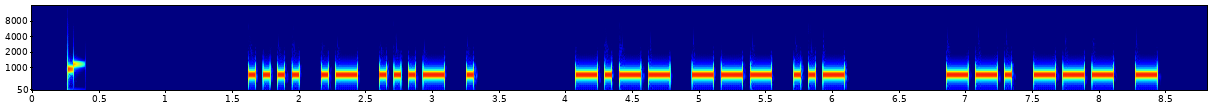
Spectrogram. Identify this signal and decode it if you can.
Morse code, heard as a keyed tone, about 23 wpm, 700 Hz. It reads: HAVE YOU GOT
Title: 2x Word-Spacing - Sentences from Top 300 Words - 22wpm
